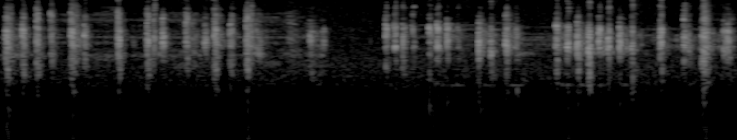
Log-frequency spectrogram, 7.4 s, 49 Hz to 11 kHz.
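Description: Both hands type fast with their fingertips on a full-size black plastic membrane keyboard with red accent keys, resting on a wooden desk. About 36 short, bright plastic key clicks come in quick bursts with almost no low end. A brief pause falls in the middle before the typing picks back up.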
